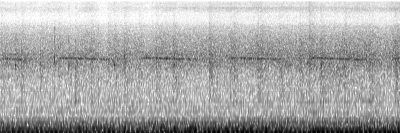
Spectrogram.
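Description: Steady low electrical hum with a faint even hiss and a faint high thin tone: background noise of the recording, with no other sound.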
